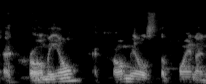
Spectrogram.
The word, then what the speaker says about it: acromial: This is pronounced acromial.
